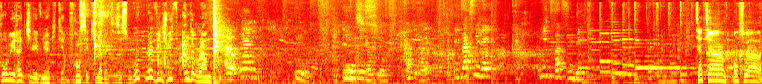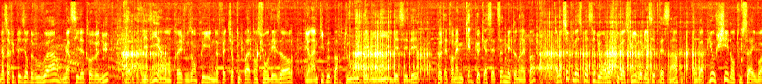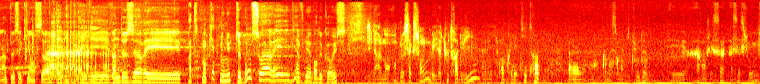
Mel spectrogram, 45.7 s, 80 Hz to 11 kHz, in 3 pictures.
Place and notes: Radio Primitive - what the radio sounds like
Radio Primitive est une structure socio-culturelle à vocation radiophonique né en 1981 (auparavant, elle émettait illégalement sous le nom de "Radio Manivesle"). C’est une radio qui se fait l’écho quotidiennement de la vie sociale et culturelle locale (et régionale) dont elle relaie les informations.
Reims, France, 4 July 2017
